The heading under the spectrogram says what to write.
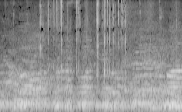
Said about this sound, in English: You got to hear the crunch in this chip, right?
